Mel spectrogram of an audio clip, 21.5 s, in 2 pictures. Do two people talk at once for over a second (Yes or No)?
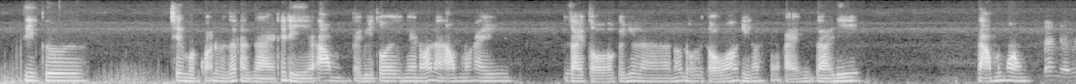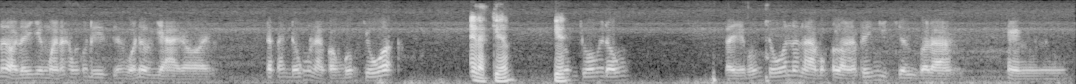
No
